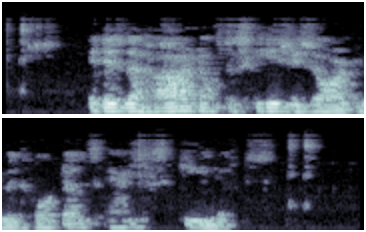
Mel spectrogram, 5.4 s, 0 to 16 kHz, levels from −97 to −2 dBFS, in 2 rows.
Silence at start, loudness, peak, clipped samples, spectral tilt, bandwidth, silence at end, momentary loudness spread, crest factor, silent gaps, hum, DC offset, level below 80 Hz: 0.15 s; -21 LUFS; -2 dBFS; under 0.1%; -6 dB/octave; 9.2 kHz; 0.35 s; 20 LU; 20 dB; none; none; under 0.1%; -44 dBFS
